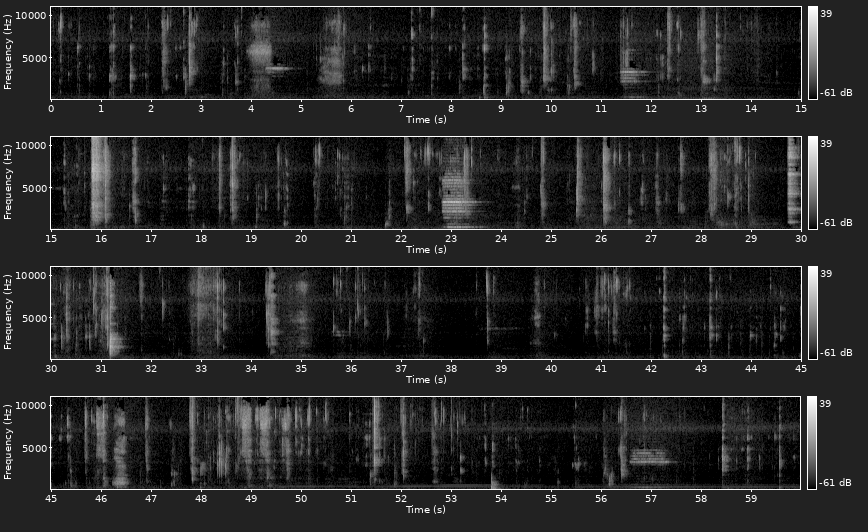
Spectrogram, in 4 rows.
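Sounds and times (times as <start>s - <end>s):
wet chewing mouth sounds: 42.2s - 53.4s, 54.2s - 56.6s.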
